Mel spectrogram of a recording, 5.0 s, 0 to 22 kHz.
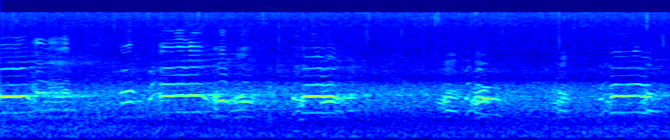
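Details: Geese on the Fox River at Elgin, Illinois, in 2022, giving nasal honks about every second or two, some doubled, over a steady rushing background of water and traffic.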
